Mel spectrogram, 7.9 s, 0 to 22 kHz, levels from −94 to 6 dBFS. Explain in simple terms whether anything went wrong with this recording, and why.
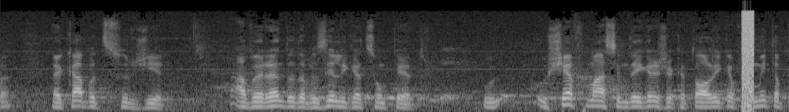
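Near the end, from 7.42 to 7.53 seconds, the sound turns into a short burst of loud hiss. This is a case of samples built from the wrong bytes. Digital audio stores each moment as a number split across several bytes. Here the player joined those bytes in the wrong order or at the wrong position. The tiny, jittery parts of each number became the big parts. So for about a tenth of a second, the real sound is replaced by harsh noise.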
